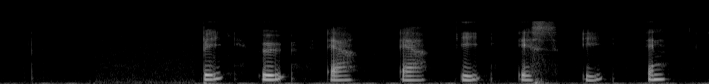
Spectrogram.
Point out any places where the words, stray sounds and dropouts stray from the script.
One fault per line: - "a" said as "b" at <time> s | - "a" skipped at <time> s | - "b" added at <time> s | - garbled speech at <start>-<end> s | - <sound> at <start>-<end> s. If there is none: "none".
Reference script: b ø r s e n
- "r e" added at 4.0 s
